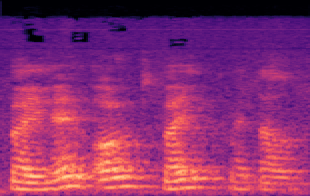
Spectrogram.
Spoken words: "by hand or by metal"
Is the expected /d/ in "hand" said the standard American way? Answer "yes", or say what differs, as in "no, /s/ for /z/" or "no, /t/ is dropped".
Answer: no, /d/ is dropped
